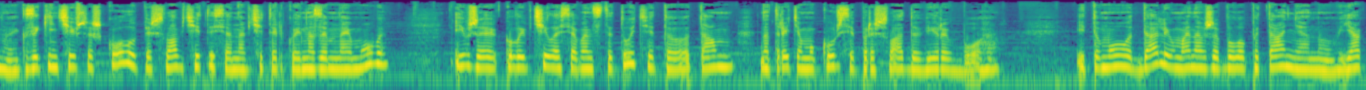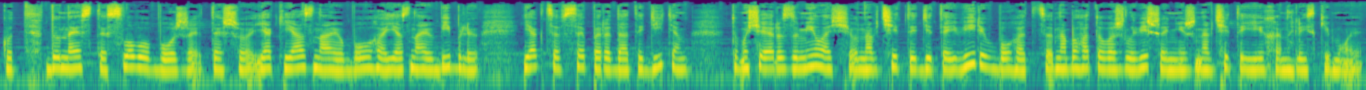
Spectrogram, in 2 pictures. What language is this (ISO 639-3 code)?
ukr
